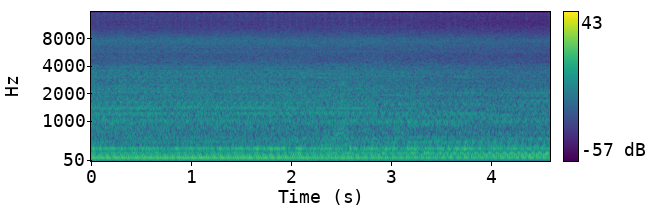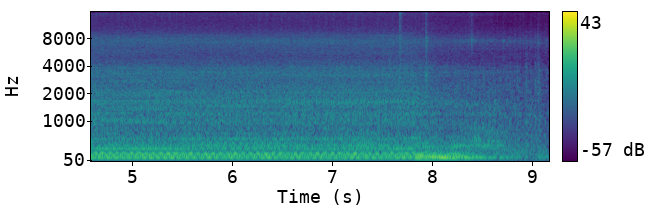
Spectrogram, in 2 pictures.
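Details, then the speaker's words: Colt T120SS before repair, with a steady hum at raised idle that never drops back down; the worn throttle body valve lets extra air through, throttle body being replaced: high idle from worn throttle body valve. "seperti ini ya jadi rpm nya selalu naik tinggi"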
